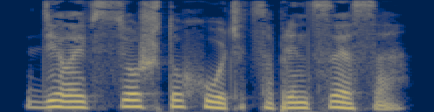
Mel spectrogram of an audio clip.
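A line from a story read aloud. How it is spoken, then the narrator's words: Moaning. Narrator (Russian): простонал Терехов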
